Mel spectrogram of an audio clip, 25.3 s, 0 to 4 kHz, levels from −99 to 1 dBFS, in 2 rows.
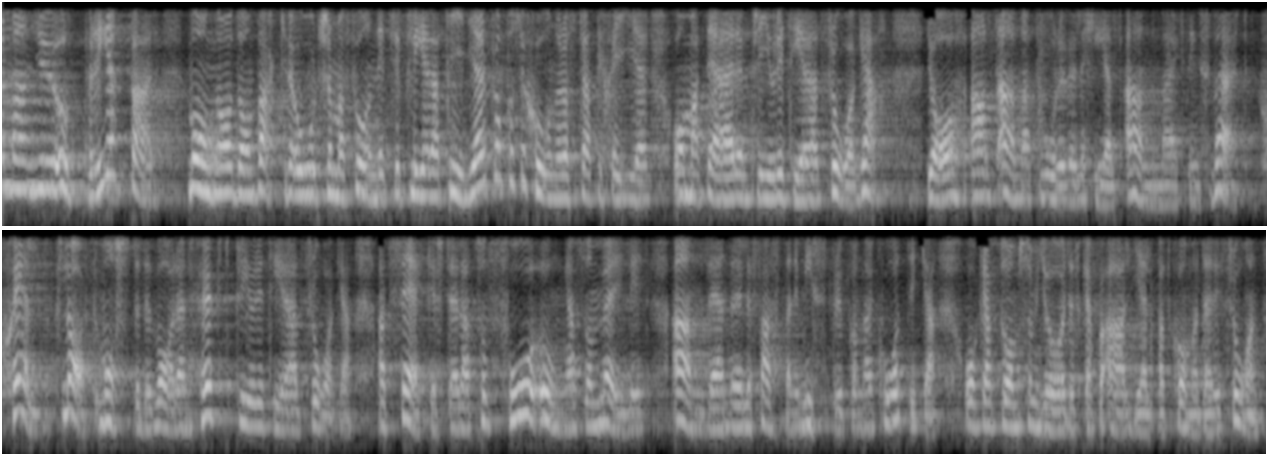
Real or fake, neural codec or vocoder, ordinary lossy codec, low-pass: fake; vocoder, 24 kHz, 100 mel bands, Vocos; MP3, 32 kbps; 3.6 kHz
